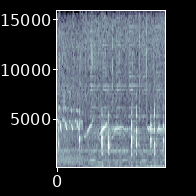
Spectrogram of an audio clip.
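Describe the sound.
A capercaillie calls in a Scots pine forest, giving a string of short, sharp pops and clicks, mostly in pairs. They sound over a faint, steady tonal background.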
